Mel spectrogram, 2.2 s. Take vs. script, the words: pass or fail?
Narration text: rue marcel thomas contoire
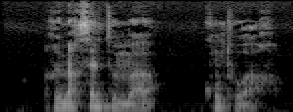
pass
